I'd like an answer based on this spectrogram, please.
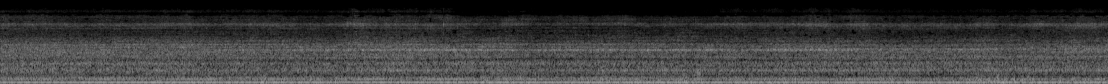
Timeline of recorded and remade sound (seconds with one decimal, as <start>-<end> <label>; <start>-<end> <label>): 0.0-3.4 recorded; 3.4-4.0 remade; 4.0-11.1 recorded

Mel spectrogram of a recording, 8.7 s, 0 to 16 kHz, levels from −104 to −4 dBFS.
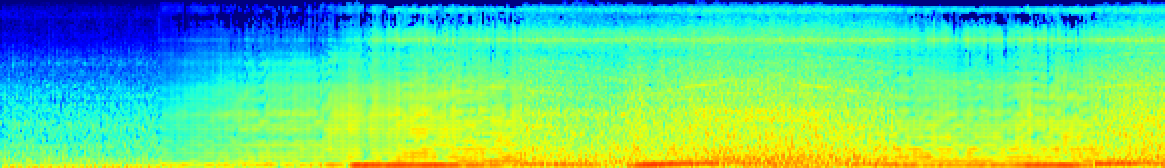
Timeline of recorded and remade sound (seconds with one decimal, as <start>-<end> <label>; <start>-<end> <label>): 0.0-1.2 recorded; 1.2-3.9 remade; 3.9-6.7 recorded; 6.7-8.2 remade; 8.2-8.7 recorded

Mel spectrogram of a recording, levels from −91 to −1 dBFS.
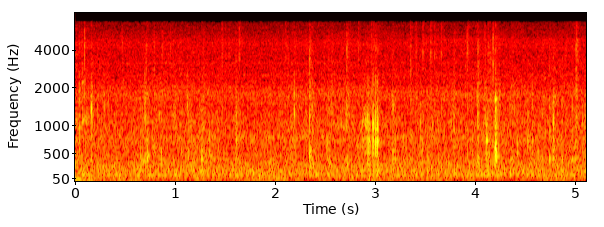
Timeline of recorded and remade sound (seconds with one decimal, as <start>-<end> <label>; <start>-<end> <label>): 0.0-1.9 recorded; 1.9-5.1 remade

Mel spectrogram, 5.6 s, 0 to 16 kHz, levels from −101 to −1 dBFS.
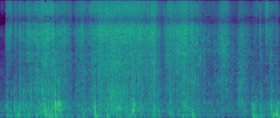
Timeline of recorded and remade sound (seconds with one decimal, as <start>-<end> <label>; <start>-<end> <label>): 0.0-4.1 remade; 4.1-5.0 recorded; 5.0-5.6 remade

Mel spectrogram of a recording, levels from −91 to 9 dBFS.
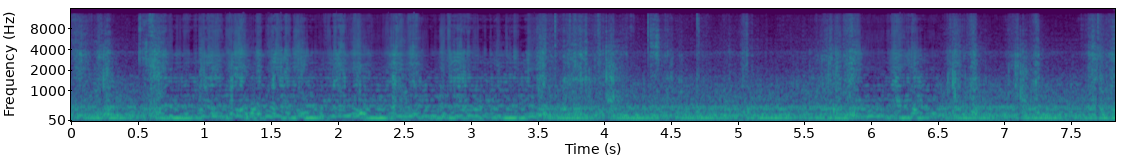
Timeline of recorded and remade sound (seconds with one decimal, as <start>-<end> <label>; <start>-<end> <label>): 0.0-0.7 recorded; 0.7-3.5 remade; 3.5-5.9 recorded; 5.9-6.5 remade; 6.5-7.8 recorded

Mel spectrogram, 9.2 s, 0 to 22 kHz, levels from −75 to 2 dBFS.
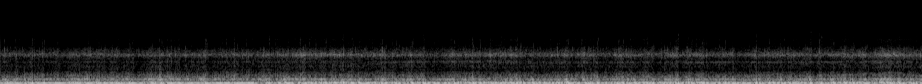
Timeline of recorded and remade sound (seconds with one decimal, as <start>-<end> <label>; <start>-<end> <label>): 0.0-2.1 recorded; 2.1-3.0 remade; 3.0-4.6 recorded; 4.6-6.5 remade; 6.5-9.2 recorded

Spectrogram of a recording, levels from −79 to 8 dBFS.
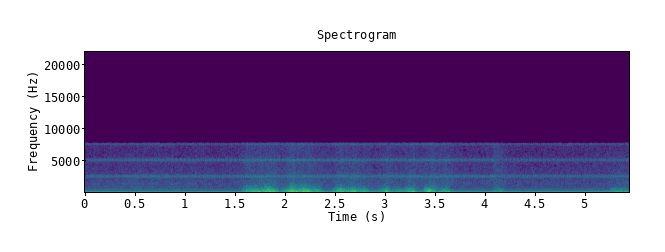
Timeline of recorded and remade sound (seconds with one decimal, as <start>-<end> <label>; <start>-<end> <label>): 0.0-5.4 remade

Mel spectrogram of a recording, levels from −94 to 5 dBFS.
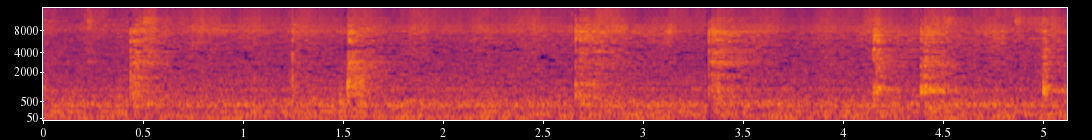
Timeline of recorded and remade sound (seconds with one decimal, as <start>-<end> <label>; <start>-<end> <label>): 0.0-5.1 recorded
